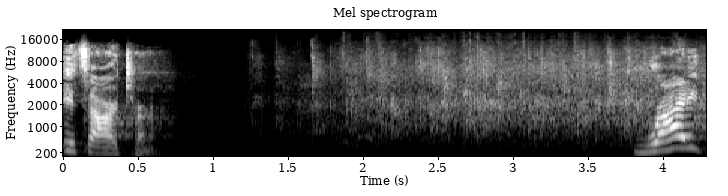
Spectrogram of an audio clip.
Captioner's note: audience clapping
